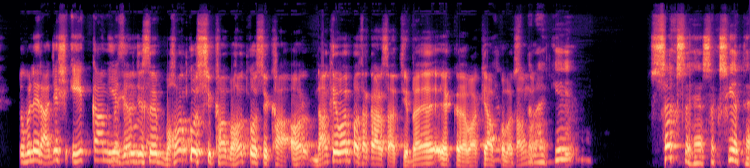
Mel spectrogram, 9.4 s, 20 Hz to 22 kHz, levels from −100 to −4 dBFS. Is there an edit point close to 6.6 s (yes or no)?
yes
